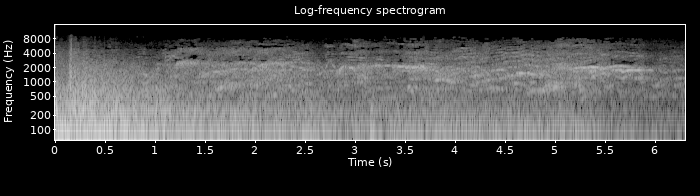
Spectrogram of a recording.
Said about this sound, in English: That was Kyiv earlier today. Those are school children who were moving to a bomb shelter down the street. There was the sound of that explosion. They started to scream and run in panic.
